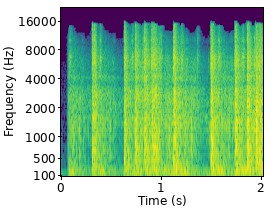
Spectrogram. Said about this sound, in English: The sound of Kurdish fighters exchanging gunfire with Turkish forces.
